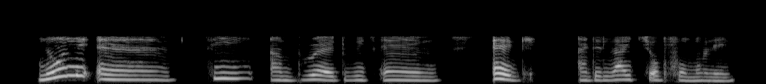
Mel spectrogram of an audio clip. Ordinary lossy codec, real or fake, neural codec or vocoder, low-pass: none; fake; codec, 16 kHz, 16 kbps, FreqCodec, smaller model; 3.6 kHz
